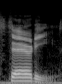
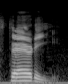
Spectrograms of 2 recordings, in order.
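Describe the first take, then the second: Both takes have the same delivery.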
